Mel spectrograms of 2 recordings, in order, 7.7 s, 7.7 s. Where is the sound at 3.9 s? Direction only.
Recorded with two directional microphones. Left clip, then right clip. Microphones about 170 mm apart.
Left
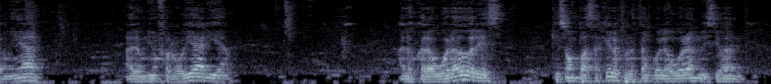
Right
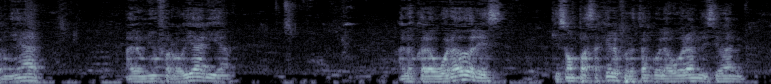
15° left (ahead or behind).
